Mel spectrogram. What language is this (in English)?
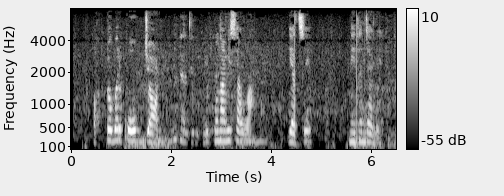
Marathi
